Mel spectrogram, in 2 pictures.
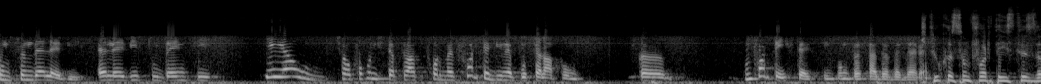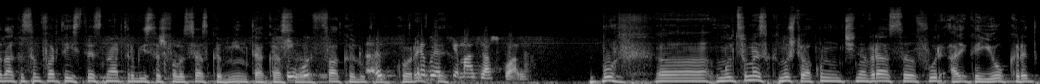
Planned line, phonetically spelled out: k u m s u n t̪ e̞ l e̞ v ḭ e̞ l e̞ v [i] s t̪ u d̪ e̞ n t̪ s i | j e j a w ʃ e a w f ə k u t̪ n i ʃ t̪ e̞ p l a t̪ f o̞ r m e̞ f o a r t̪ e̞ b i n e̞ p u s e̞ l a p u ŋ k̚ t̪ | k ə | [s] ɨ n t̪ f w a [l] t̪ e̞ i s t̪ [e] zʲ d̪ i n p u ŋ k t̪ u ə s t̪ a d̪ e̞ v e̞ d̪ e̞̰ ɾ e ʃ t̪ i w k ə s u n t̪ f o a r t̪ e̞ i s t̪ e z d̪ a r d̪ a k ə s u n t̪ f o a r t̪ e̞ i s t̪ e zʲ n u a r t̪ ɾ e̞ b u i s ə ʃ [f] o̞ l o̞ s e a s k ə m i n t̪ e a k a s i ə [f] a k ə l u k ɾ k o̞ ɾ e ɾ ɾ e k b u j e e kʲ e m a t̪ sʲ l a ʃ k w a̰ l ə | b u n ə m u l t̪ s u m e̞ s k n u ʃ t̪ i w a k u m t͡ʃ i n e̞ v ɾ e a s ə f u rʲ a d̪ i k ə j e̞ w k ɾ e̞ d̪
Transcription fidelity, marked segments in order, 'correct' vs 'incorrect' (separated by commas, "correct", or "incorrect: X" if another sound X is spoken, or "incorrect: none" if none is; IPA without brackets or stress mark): correct, correct, incorrect: r, correct, correct, correct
